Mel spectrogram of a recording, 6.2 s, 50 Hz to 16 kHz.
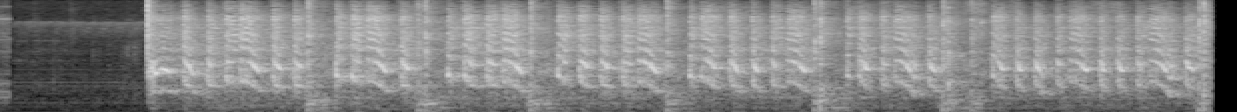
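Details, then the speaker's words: Hayabusa-swapped Mini Citicar (32-bit ECU/flywheel conversion): fast starter whir with rhythmic surge, never catching; crank no-start because the seller supplied a bad fuel pump, fixed by refitting the original pump. "oh okay 2 hours later turns out the seller sold me a bad fuel pump I put the original one back in let's see if it starts that's better"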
